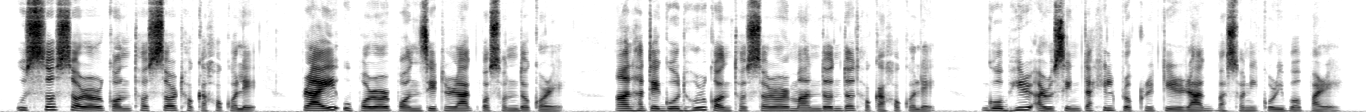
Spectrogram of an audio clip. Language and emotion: Assamese, neutral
